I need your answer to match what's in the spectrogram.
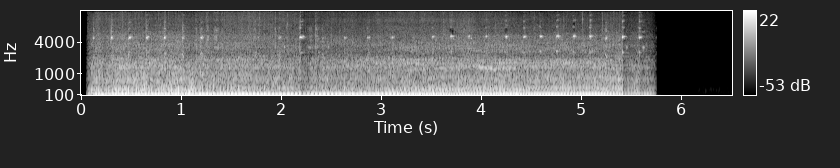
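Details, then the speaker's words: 2004 Bombardier Outlander 330 2x4 ATV, 3000 miles: sharp high chirp about four times a second over a low engine rumble, following shaft rotation, from a worn rear driveshaft U-joint. "as you can hear we got a squeak in the rear end there that we're going to fix it's the U joint on the drive shaft"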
